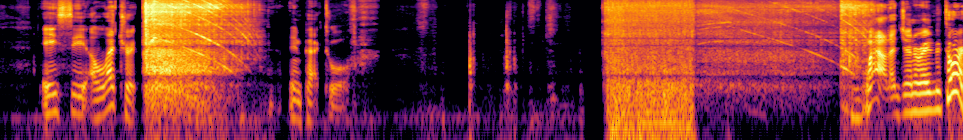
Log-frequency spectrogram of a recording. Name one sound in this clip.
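An air impact wrench whirs and hammers in loud bursts.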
